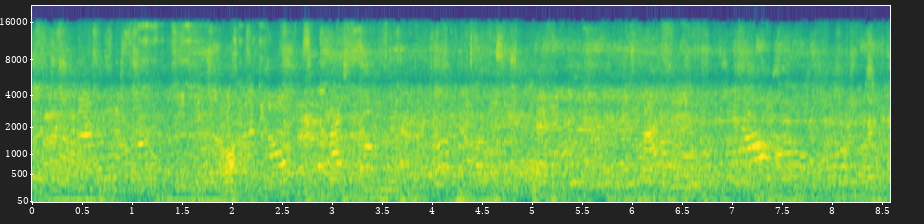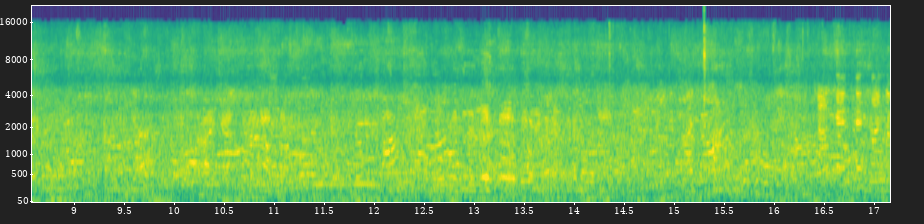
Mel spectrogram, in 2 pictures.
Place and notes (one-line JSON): {"title": "Aarau, Night before Maienzug Schweiz - In front of Tuchlaube", "date": "2016-06-30 17:00:00", "description": "A walk through the crowd late afternoon the day before Maienzug, a yearly march of young people dressed in white through the town, you hear music from the bars, people chatting and the shootings of the cannon is also audible.", "latitude": "47.39", "longitude": "8.04", "altitude": "386", "timezone": "Europe/Zurich"}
